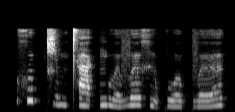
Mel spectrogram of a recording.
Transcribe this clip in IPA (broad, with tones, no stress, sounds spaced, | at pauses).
x o˦˥ p̚ t͡ɕ ə̤˨˩ m t̪ʰ a˨˩ k̚ ŋ u˧˩ ə̯ v əː˧ x ɨ̰˧˨ w k w o˨˩ p̚ v əː˨˦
